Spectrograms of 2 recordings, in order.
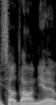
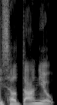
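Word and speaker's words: Saldaña: Um actually, it's funny you say you say Zoe Salana. when did she start putting the accent above the N and really getting that um more authentic pronunciation?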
